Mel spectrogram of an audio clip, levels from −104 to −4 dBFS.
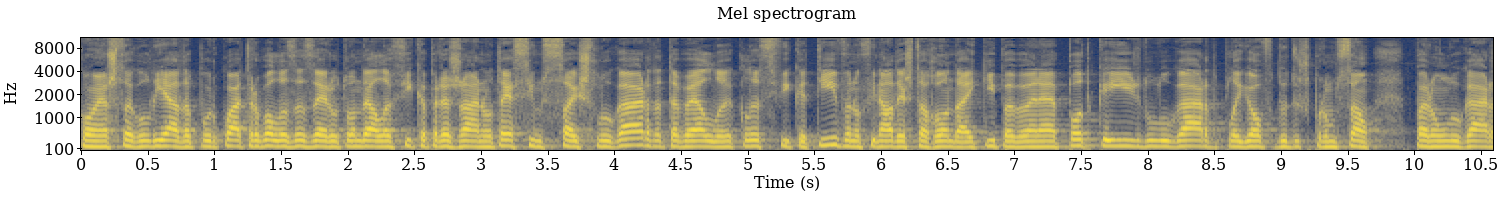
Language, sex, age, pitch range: Portuguese, male, 20-39, 155-180 Hz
